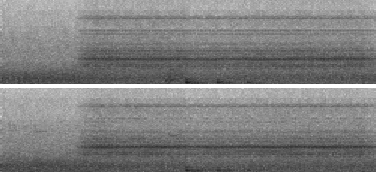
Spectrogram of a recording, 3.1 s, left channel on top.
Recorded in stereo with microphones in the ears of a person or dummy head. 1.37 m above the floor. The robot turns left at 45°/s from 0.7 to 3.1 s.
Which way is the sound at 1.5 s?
60° left (ahead or behind).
